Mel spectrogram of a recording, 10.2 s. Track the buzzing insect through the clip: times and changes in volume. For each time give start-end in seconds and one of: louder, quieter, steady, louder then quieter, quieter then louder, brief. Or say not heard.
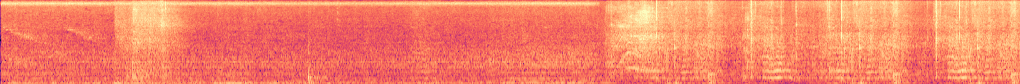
0.0-10.1 louder.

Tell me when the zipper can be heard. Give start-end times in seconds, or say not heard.
1.1-1.8, 6.0-7.5.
